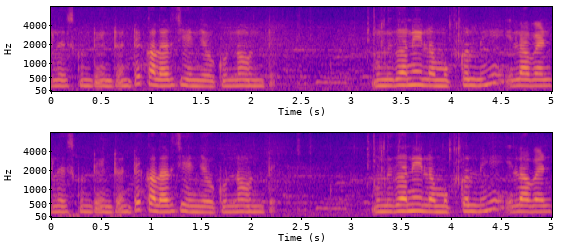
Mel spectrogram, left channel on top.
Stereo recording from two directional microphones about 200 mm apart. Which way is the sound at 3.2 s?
15° right (ahead or behind).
